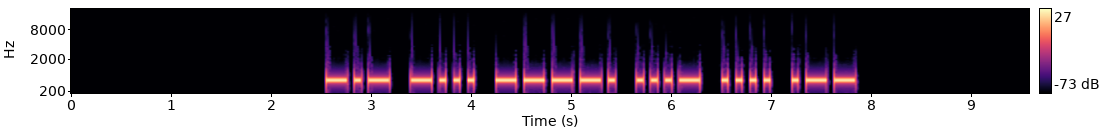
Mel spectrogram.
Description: Morse code, heard as a keyed tone, about 17 wpm, 700 Hz. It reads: KB9VHW
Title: USA Call Signs - 6 Characters - Repeated 2x - 17wpm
